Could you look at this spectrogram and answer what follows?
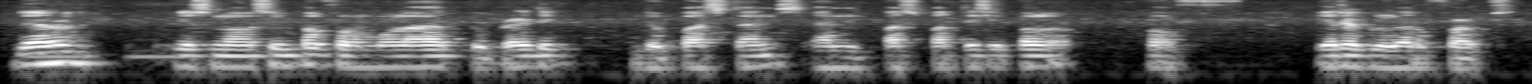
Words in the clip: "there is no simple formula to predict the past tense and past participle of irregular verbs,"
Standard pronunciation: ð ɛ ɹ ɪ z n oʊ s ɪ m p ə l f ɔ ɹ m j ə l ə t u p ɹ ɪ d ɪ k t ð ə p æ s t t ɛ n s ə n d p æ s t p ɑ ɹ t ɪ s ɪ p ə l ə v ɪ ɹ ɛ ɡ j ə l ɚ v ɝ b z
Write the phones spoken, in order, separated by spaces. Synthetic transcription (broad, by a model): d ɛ ɹ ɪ s n oʊ s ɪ m p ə l f ɔ ɹ m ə l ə t u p ɹ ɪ d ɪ t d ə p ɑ s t t ɛ n s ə n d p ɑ s p ɑ ɹ t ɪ s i p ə l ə f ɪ ɹ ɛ ɡ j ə l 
